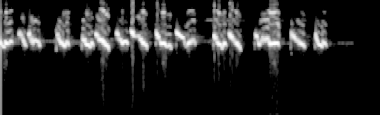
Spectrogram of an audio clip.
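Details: High, thin chirps of an Oriental white-eye, played as a lure to get birds singing, come in a fast, uneven series of sharp downslurred notes for about three seconds before stopping.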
